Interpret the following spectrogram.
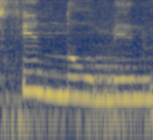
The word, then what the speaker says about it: fenômeno: Nós falamos fenômeno e escrevemos com acento circunflexo no O. Eles falam fenômeno e escrevem com acento agudo.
